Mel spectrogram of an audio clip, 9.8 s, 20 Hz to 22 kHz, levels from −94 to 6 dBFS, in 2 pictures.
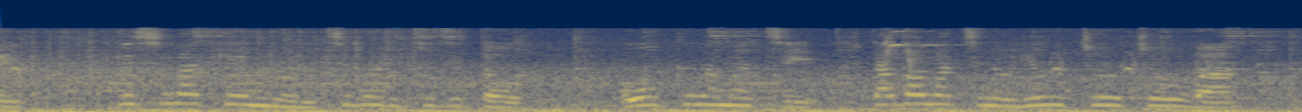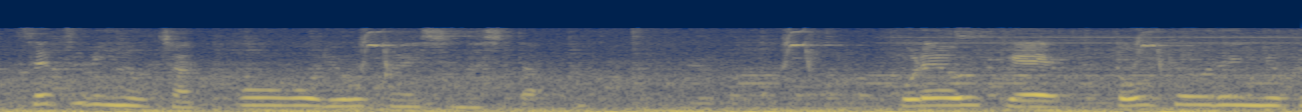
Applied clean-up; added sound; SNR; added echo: none; Chirp, tweet; 0 dB; reverberation time 0.4 s.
